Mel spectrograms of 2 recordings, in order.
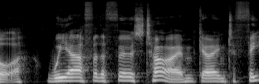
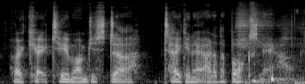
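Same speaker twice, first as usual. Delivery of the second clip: silly mock-grave voice, much lower pitch; 5 semitones lower than usual. Presenting Spoon of the Week to Tim after being asked for gravitas: silly mock-grave voice. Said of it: "now you're just being silly".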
